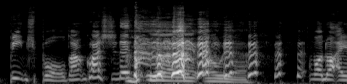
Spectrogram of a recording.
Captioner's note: laughs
